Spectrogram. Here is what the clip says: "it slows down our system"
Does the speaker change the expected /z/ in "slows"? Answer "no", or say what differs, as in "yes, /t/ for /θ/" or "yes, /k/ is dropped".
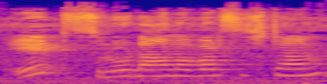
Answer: yes, /z/ is dropped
